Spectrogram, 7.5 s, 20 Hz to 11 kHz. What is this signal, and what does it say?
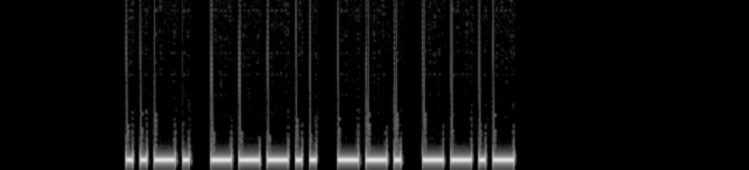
Morse code, heard as a keyed tone, about 17 wpm, 700 Hz. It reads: F8GQ
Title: DXCC-100 Call Signs - 4 Characters - 17wpm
